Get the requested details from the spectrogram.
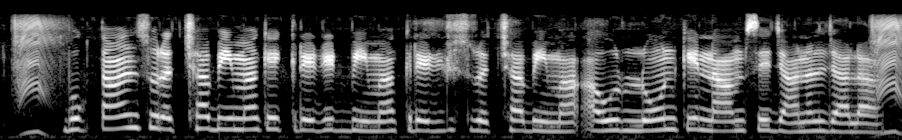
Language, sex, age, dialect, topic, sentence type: Bhojpuri, female, 18-24, Western, banking, statement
